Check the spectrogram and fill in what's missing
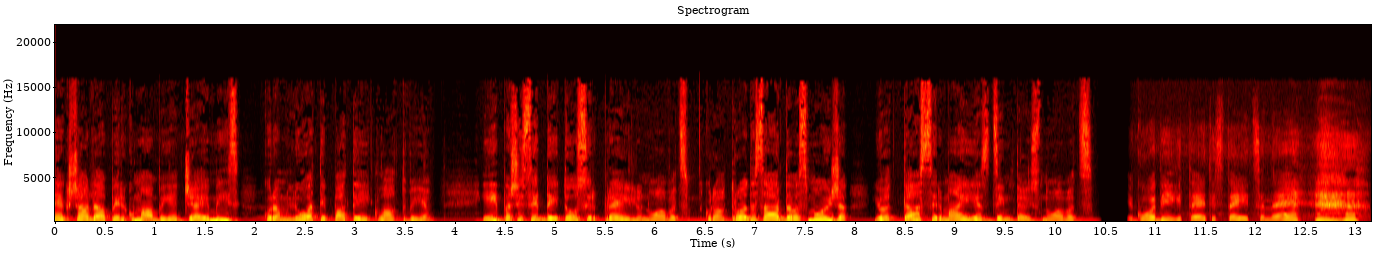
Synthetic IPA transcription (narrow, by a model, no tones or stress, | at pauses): iɛkʃaːd̪aːpiɾkumaːbijad͡ʒɛjmijs | kuɾamlʲuɔt̪ipat̪iːklˠat̪vija | iːpaʃisiɾd̪iːt̪uːsiɾpɾɛjlʲunuɔvat̪skuɾaːt̪ɾuɔd̪ɐsaːɾd̪avɐsmujʒɐjuɔt̪asiɾmajijas̬d̪zimt̪ɛjsnuɔvat̪s | jaɡuɔd̪iːɡʲit̪ɛːt̪ist̪ɛjt̪sɐnɛ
